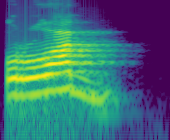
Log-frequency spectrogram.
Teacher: For fatha, open your jaws, attach it ba. Ba has shidda. The sound will be cut off very sharply. Rab, no flow of sound at all.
